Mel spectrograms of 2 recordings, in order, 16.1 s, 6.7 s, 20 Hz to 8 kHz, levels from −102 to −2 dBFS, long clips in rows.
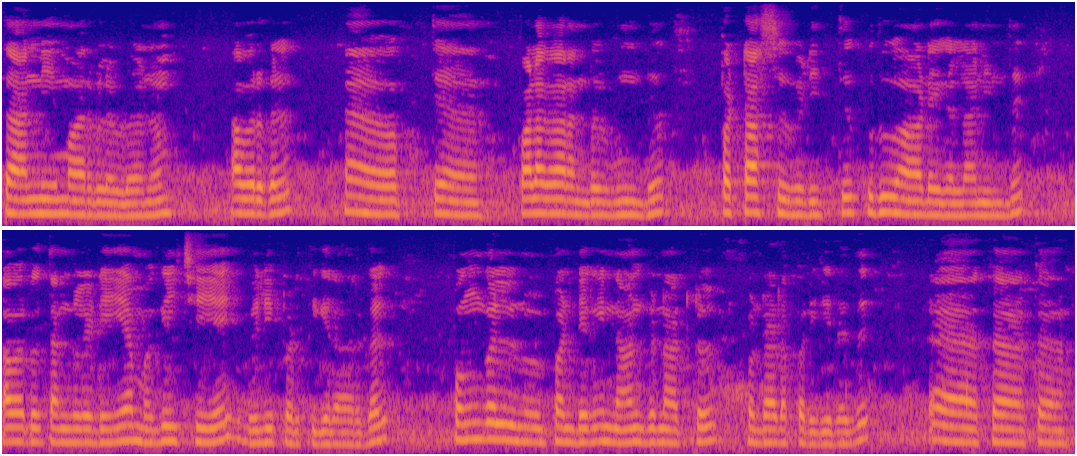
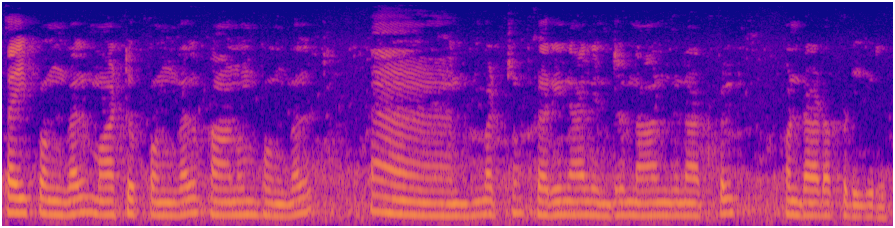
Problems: none marked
